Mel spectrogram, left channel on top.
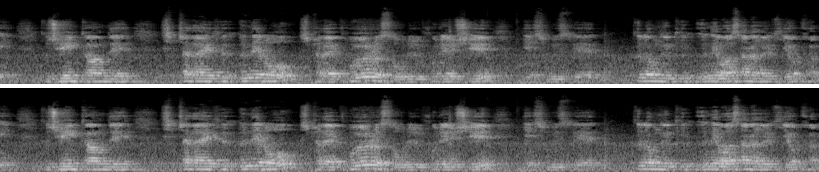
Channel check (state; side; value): normal; both; correlation 0.48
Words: 그 죄인 가운데 십자가의 그 은혜로 십자가의 보혈로서 우리를 보내주신 예수 그리스도의 끝없는 그 은혜와 사랑을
